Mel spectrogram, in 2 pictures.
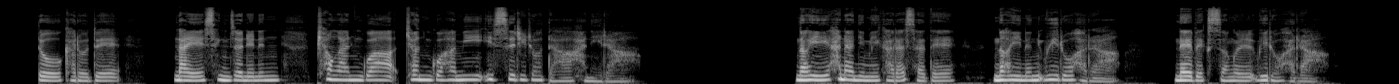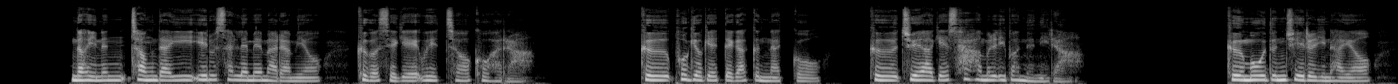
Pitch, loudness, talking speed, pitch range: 190 Hz, -21 LUFS, 220 characters per minute, 170-205 Hz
